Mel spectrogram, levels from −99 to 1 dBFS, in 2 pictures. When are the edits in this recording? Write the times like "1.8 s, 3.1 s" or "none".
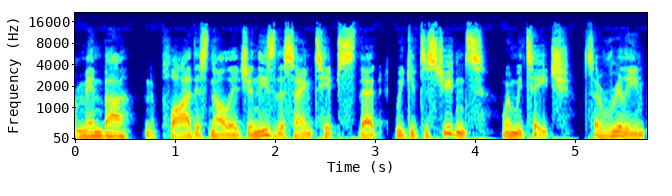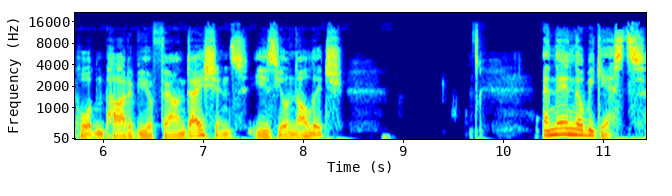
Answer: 3.1 s, 5.0 s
